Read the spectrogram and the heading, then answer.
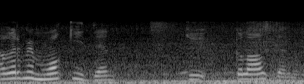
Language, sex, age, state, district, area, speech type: Kashmiri, male, 18-30, Jammu and Kashmir, Kupwara, rural, spontaneous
